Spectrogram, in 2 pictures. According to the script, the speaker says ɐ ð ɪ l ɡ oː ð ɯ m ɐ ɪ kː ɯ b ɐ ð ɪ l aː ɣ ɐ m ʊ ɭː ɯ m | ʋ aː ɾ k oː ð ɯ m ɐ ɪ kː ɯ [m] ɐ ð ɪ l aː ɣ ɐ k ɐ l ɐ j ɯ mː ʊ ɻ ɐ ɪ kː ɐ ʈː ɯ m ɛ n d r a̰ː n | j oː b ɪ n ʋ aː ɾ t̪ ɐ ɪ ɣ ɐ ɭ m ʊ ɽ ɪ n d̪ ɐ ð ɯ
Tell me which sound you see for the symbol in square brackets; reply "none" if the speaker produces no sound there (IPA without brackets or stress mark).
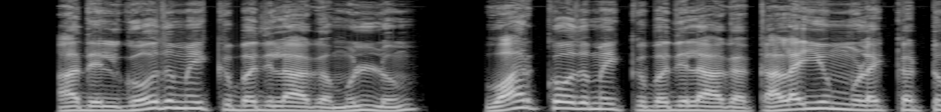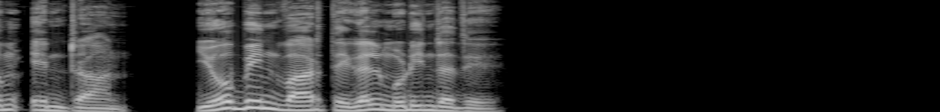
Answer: b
